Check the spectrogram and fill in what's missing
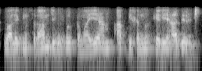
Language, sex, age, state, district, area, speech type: Urdu, male, 18-30, Uttar Pradesh, Balrampur, rural, conversation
